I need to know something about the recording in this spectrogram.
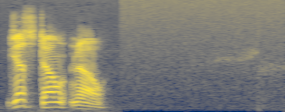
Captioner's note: wind blowing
